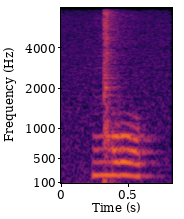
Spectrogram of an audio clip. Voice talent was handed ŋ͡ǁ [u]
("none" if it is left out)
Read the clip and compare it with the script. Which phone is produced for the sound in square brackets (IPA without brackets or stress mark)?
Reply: o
